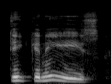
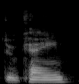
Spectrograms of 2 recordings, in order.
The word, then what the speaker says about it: Duquesne: horn frogs who host how i used to pronounce them deaconess actually it's duquesne on saturday night the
